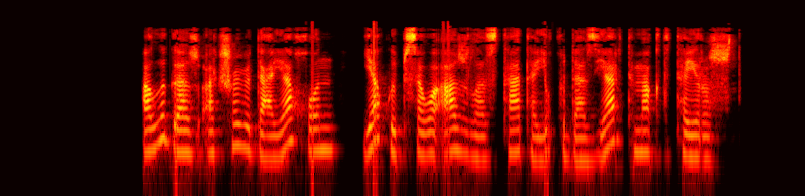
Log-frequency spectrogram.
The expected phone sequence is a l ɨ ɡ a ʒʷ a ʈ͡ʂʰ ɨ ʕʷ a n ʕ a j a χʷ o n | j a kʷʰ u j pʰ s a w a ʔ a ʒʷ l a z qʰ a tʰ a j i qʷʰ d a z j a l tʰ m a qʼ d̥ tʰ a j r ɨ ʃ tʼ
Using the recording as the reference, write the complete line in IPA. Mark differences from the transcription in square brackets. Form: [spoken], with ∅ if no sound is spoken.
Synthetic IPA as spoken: a l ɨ ɡ a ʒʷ a ʈ͡ʂʰ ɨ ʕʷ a [d] ʕ a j a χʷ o n | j a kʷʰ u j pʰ s a w a ʔ a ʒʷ l a z [tʰ] a tʰ a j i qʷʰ d a z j a [r] tʰ m a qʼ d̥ tʰ a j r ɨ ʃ tʼ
